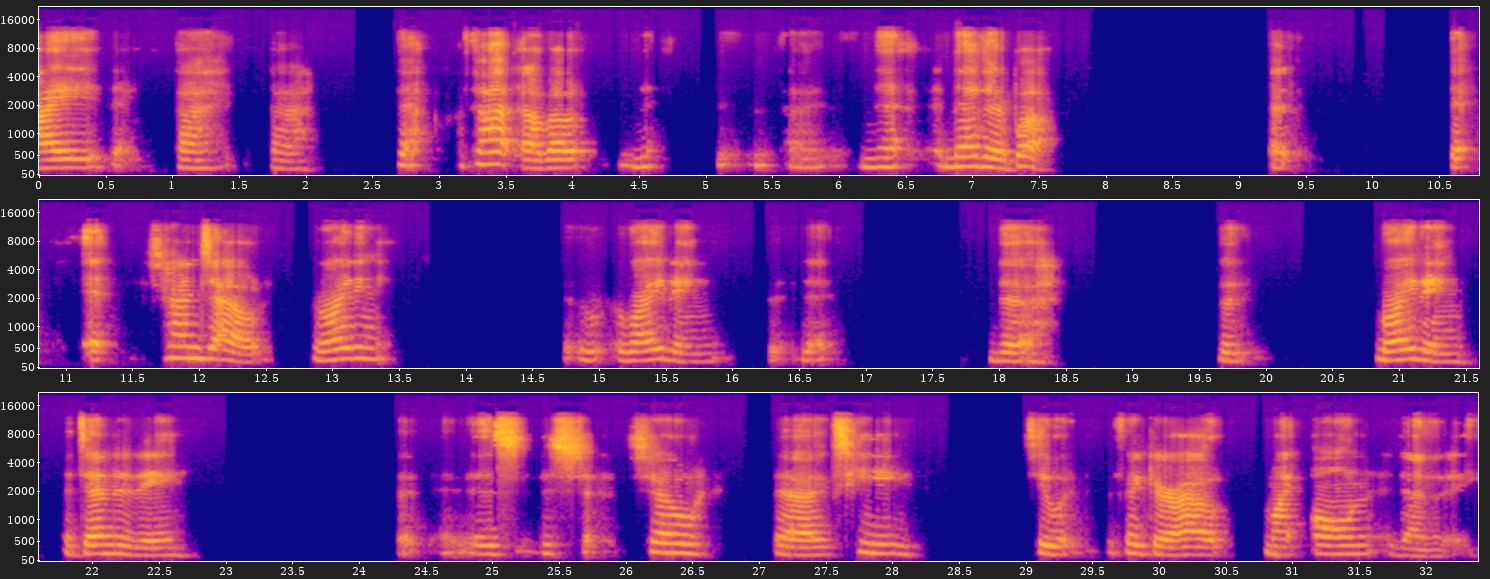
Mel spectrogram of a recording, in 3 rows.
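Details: Chronic post-stroke aphasia in a woman; a 2010 stroke initially left her unable to speak and she relearned speech.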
